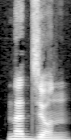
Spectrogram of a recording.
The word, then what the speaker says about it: Nadzion: and by the way naion is spelled just so everybody gets this r n a d z i o n literally like Zion at the end naion but we say saying it correctly cuz you talked about this yesterday and how Europeans and versus ukrainians say it the proper way nadon nadon yes the zone of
